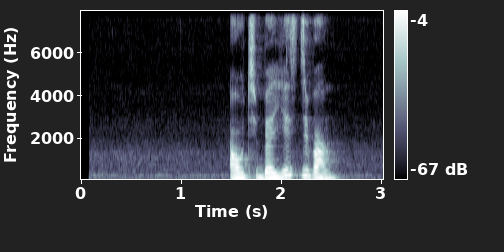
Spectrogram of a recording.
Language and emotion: Russian, neutral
